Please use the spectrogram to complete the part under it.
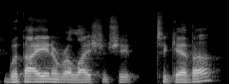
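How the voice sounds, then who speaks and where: A man interviewing a guest, gently prompting with short agreements. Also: medium pitch, level tone, fairly quick. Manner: gentle, encouraging, many mms. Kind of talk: oral history interview.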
